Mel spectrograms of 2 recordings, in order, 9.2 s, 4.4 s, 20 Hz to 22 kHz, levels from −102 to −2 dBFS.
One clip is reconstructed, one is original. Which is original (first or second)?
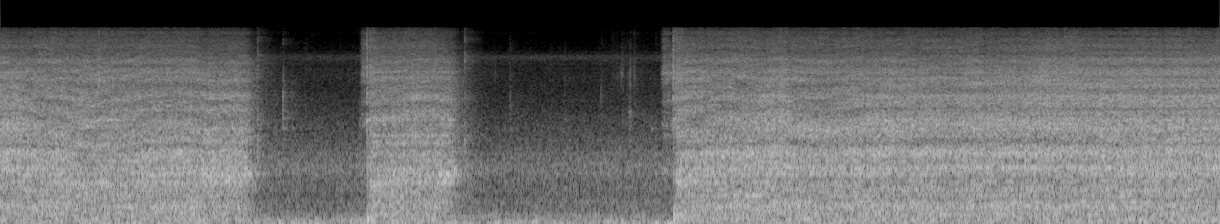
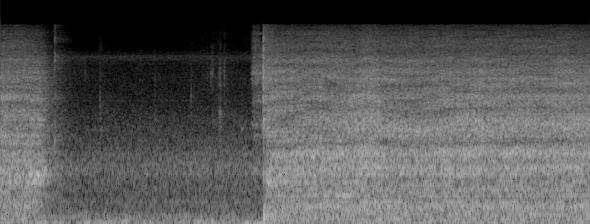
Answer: second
